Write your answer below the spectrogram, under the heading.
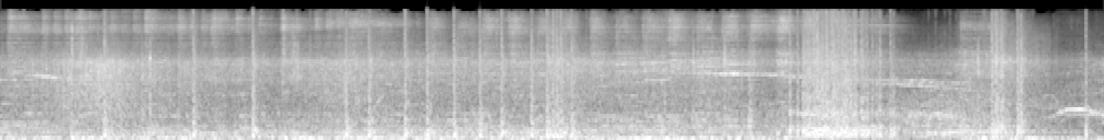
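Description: Fireworks-show music with drums, loud and continuous, with fireworks shells bursting through it. A denser wash of bursts and crackle comes about ten seconds in.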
